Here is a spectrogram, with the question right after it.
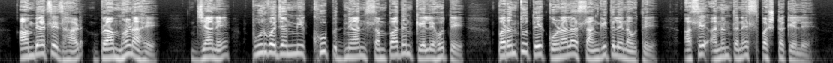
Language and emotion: Marathi, neutral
